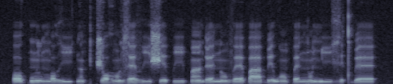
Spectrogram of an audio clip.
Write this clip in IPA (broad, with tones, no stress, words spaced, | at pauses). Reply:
ɔ˦kʷũ˨l ŋɔ˨ɣiː˨ɡã˧k t͡ʃɔ˧ɣɔ̃˨ zɛ˧ viː˨ʃe˨piː˧pã˨ ɗɛ˨nɔ̃˨vɛ˨˦paː˧ ɓe˧wɔ̃˧pɛ˨ŋɾɔ̃˨˦ ɲiː˨ɣe˨tɓɛ˧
